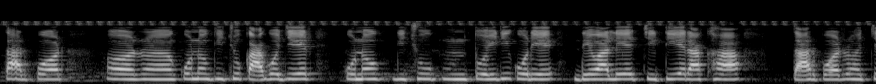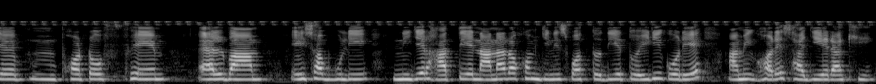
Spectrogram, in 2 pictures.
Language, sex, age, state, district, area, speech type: Bengali, female, 18-30, West Bengal, Paschim Medinipur, rural, spontaneous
